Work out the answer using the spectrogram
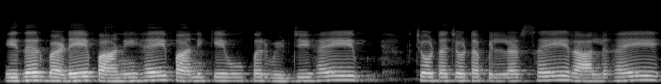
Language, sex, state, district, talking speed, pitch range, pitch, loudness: Hindi, female, Punjab, Kapurthala, 135 wpm, 165-185 Hz, 170 Hz, -18 LUFS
